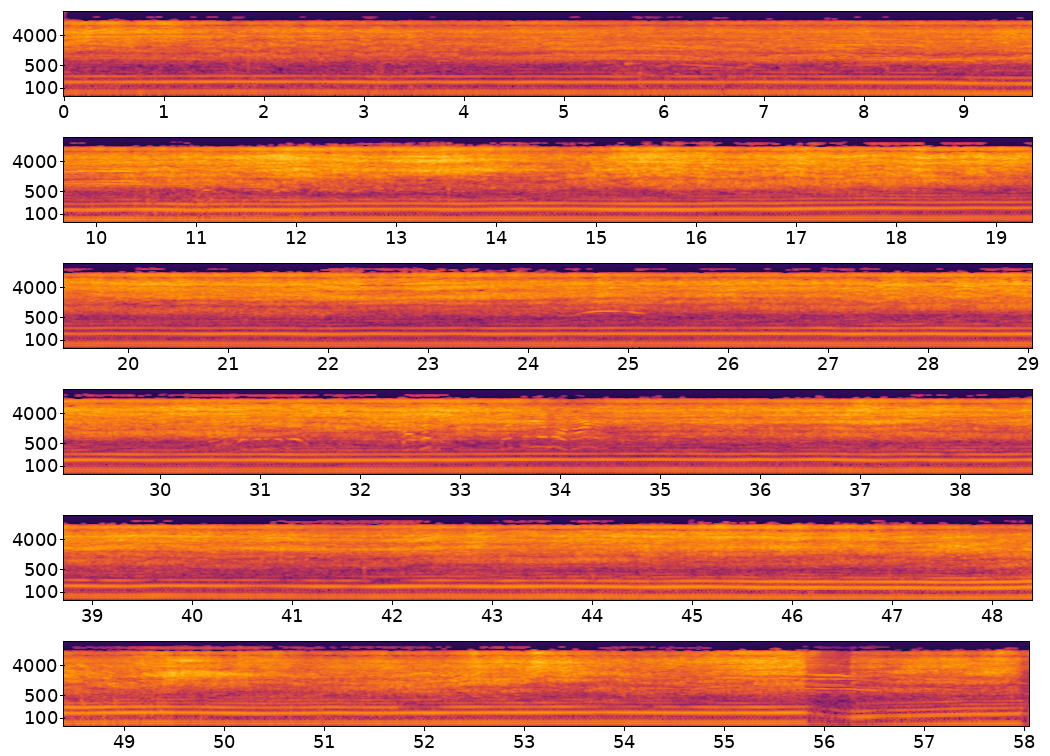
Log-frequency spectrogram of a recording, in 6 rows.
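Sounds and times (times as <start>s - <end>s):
crowd shouting and talking: 0.0s - 58.0s
tractor diesel engine under load: 0.0s - 58.0s.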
